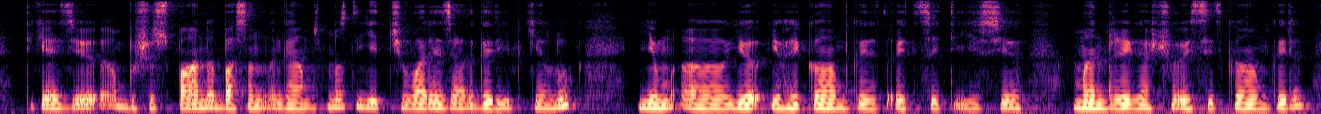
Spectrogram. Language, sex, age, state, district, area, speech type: Kashmiri, male, 18-30, Jammu and Kashmir, Anantnag, rural, spontaneous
